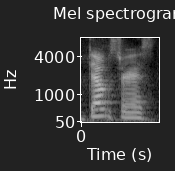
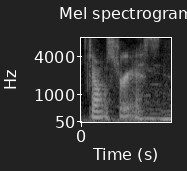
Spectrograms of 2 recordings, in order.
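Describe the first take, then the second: First: Said in the usual way. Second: Whispered reassurance; unvoiced hush, then repeat it aloud. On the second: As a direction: breathe it out soft and hushed. Repeated soothing to chat.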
